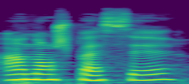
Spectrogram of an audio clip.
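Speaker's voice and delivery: reading a love letter with flair; dramatic letter reading. Acted. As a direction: perform the letter like a declaration. Reads a love letter aloud.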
